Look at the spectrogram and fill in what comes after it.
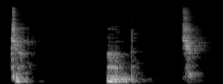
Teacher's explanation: with the ch sound, it's the hard palate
